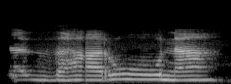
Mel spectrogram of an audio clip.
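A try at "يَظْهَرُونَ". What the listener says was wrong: Jangan mantul, Bun. Jangan yaza. Jangan yaza. Yalharu ditahan.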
